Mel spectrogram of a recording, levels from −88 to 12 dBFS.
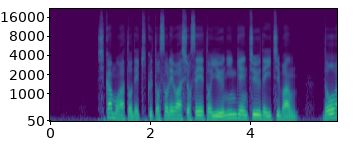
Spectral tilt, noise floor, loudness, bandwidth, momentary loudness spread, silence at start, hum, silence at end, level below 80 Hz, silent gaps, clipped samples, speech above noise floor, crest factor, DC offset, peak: -7.5 dB/octave; -67 dBFS; -23 LUFS; 16.5 kHz; 9 LU; 0 s; none; 0 s; -44 dBFS; none; under 0.1%; 46 dB; 16 dB; under 0.1%; -6 dBFS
